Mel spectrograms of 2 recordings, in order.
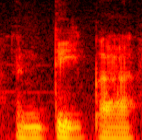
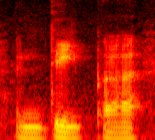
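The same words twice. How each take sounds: The two takes are said the same way.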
